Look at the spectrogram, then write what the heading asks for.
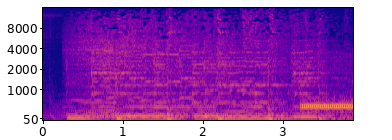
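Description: An electronic telephone ring for an incoming call, a steady tonal pattern broken into short repeating pulses, ending on a higher sustained tone. No voices are heard.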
